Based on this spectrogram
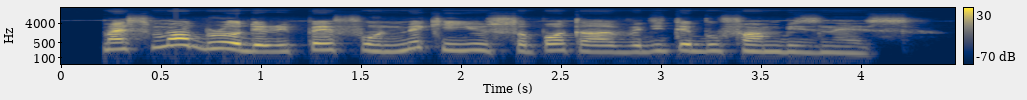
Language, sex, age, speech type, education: Nigerian Pidgin, female, 15-29, spontaneous, tertiary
